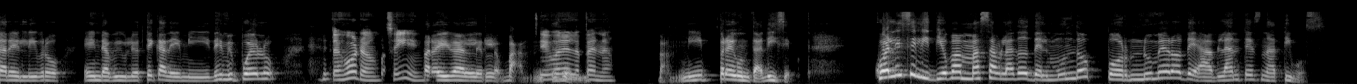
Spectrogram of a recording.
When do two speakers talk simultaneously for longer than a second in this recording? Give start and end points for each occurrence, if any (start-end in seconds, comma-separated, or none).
none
